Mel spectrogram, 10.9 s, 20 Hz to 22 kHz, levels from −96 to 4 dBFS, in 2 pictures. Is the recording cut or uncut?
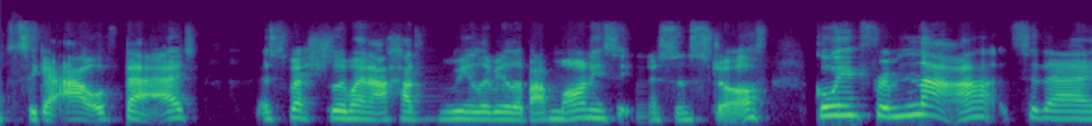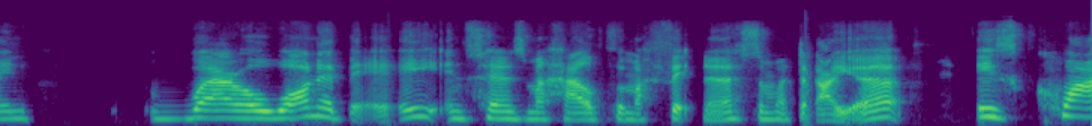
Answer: uncut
